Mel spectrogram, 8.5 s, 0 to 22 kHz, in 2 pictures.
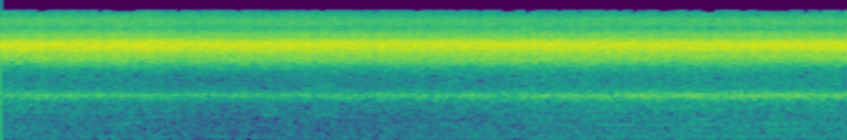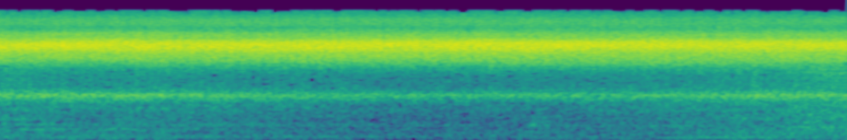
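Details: Cicadas calling in June 2013 in Middlesex County, New Jersey: a dense, unbroken high-pitched hiss-like drone that holds steady throughout, with a fainter lower steady whine beneath it.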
